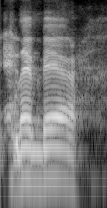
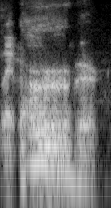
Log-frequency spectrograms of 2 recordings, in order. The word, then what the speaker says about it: Lambert: Adam, it's pronounced Christopher Lambert. Lambert. Yeah, Lambert.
